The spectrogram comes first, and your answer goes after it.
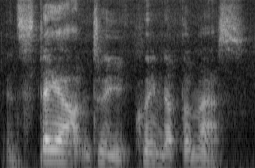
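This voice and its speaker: A man's voice: mid-range voice, big pitch swings, a little fast, husky, voice pushed up. A man voicing a cruel, greedy middle-aged woman who barks orders in a storybook. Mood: nasty snapping. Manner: barking, snapping orders.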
